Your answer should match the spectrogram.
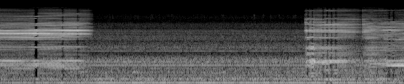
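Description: An optical lens edger's grinding wheel dry-cutting a polycarbonate lens. A loud, high-pitched grinding fills about the first second, drops to a quieter steady machine hum, and returns about three seconds in.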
